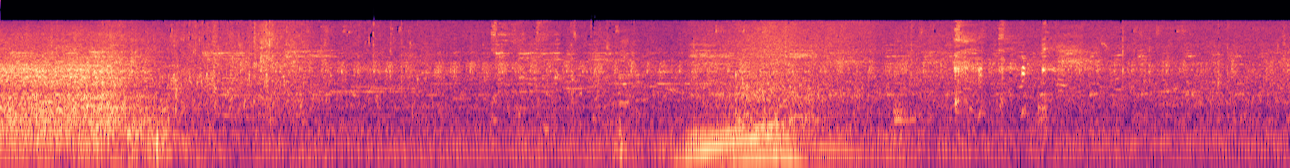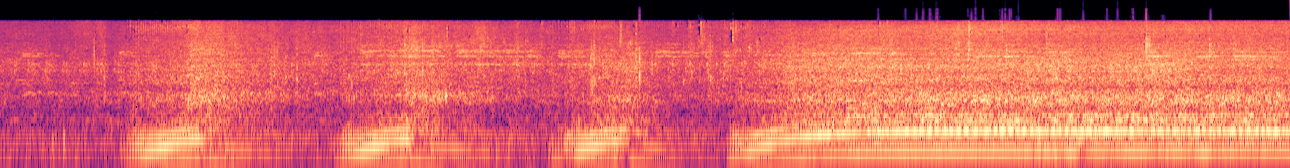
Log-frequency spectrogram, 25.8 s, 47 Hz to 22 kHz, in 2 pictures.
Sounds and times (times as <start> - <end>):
Speech: 2.0 - 8.2, 10.4 - 14.5.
